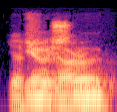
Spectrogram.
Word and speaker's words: Yoshinori: Yoshinori.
